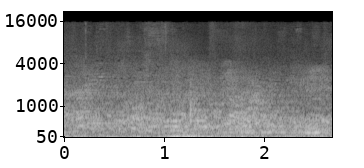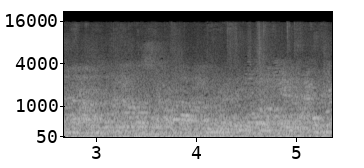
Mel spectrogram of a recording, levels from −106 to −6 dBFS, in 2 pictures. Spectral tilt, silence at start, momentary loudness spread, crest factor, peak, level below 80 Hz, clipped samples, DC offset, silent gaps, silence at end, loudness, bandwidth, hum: -6 dB/octave; 0 s; 3 LU; 16 dB; -16 dBFS; -38 dBFS; under 0.1%; under 0.1%; none; 0 s; -34 LUFS; 16 kHz; none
